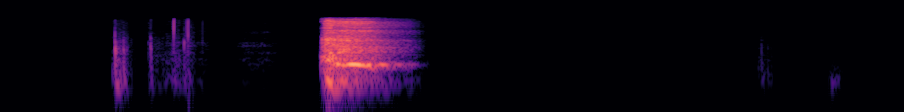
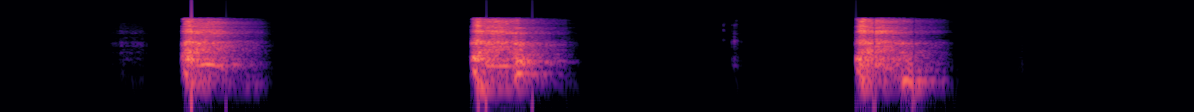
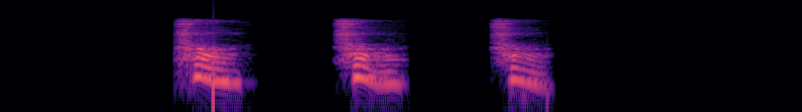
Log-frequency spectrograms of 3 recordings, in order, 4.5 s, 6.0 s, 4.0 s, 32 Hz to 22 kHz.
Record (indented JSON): {
  "cough_length": "4.5 s",
  "cough_amplitude": 27026,
  "cough_signal_mean_std_ratio": 0.21,
  "three_cough_length": "6.0 s",
  "three_cough_amplitude": 29282,
  "three_cough_signal_mean_std_ratio": 0.29,
  "exhalation_length": "4.0 s",
  "exhalation_amplitude": 5403,
  "exhalation_signal_mean_std_ratio": 0.34,
  "survey_phase": "alpha (2021-03-01 to 2021-08-12)",
  "age": "65+",
  "gender": "Female",
  "wearing_mask": "No",
  "symptom_none": true,
  "smoker_status": "Never smoked",
  "respiratory_condition_asthma": false,
  "respiratory_condition_other": false,
  "recruitment_source": "REACT",
  "submission_delay": "2 days",
  "covid_test_result": "Negative",
  "covid_test_method": "RT-qPCR"
}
